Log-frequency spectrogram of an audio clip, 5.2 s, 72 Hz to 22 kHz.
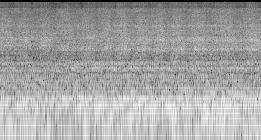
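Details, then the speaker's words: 1958 Johnson 3 HP JW14 two-stroke outboard, restored, warm, pushing a 14-ft 1958 Feathercraft about 5 mph: a steady, even buzz with no misses or surging, running smoothly and healthy. "like i said she's a beauty she pushes my 14-foot 1958 feathercraft about five miles an hour which is good for three horsepower"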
